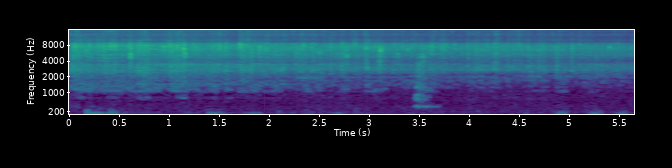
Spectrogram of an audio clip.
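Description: Grated potato and egg batter frying in hot oil in a non-stick pan, a steady sizzle with fine crackling as it is pressed out flat by hand.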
